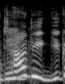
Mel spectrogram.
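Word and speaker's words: tahdig: How do you pronounce it, Samin? – Yeah, tadig. You got it. You're doing a good job.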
